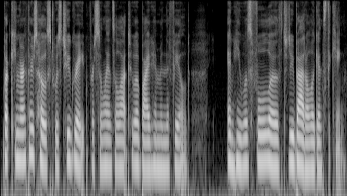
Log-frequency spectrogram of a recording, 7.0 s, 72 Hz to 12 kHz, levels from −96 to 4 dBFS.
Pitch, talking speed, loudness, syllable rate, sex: 160 Hz, 235 wpm, -20 LUFS, 5.6 syllables/s, female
